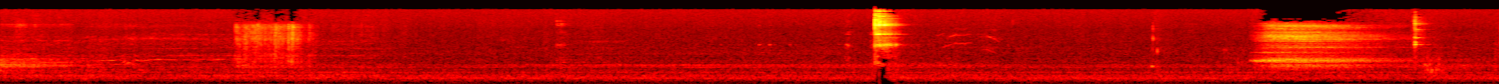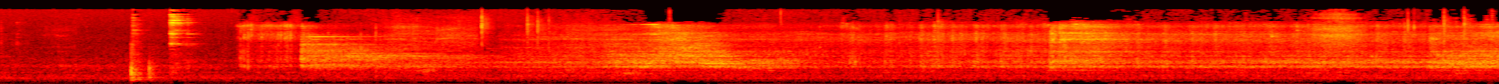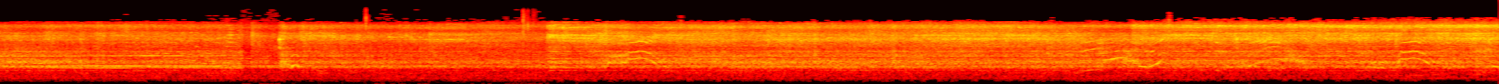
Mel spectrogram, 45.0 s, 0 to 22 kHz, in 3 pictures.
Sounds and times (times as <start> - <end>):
Dishes, pots, and pans: 8.8 - 9.1, 16.3 - 17.0.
